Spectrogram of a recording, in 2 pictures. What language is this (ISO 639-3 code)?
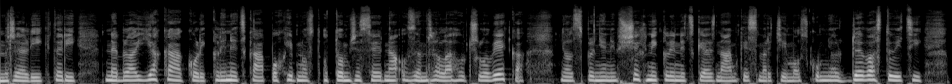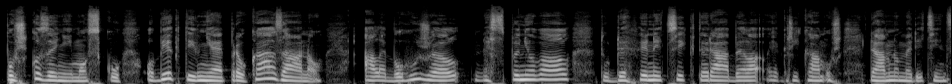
ces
